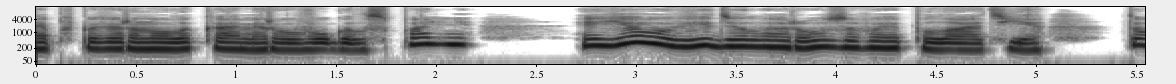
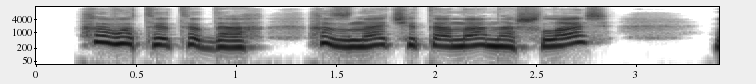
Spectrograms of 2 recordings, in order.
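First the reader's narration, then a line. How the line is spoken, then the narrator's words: Nervous laughter. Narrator (Russian): Я стала нервно смеяться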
